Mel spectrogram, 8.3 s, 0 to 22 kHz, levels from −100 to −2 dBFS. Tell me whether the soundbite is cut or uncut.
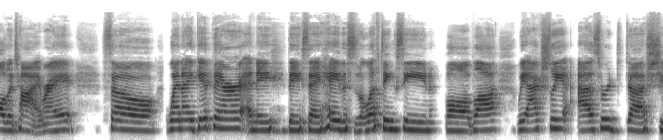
cut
